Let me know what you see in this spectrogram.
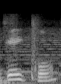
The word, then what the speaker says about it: geiko: En la región de Kinri, los términos geiko, que es como se pronuncia, como se les llama allí, y para referirse al aprendiz sería maiko.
